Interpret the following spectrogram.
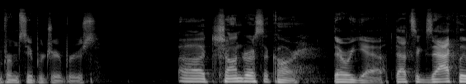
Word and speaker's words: Chandrasekhar: But pronounce this guy's name from Super Troopers. Chandrasekhar.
